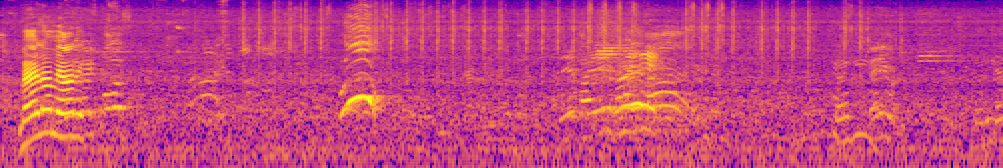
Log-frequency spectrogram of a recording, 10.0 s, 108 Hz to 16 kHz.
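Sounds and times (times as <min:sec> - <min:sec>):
low crowd background: 0:00.0 - 0:10.0
young woman whooping: 0:03.4 - 0:03.9.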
